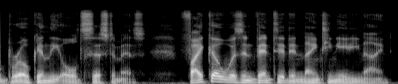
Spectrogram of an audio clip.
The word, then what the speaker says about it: FICO: In the US, that's pronounced FICO, right? It's the standard credit score system. Correct. F I O pronounced FICO.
